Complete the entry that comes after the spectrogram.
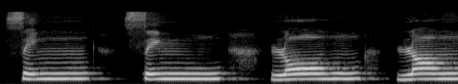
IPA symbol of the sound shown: ŋ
